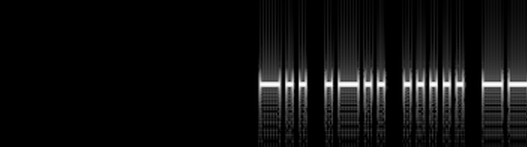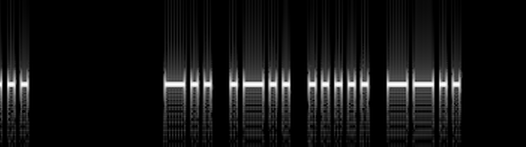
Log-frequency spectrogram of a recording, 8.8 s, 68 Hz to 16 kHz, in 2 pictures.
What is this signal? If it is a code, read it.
Morse code, heard as a keyed tone, about 22 wpm, 700 Hz. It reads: DL5Z DL5Z
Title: DXCC-100 Call Signs - 4 Characters - Repeated 2x - 22wpm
